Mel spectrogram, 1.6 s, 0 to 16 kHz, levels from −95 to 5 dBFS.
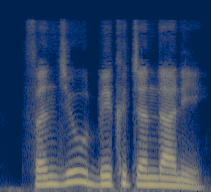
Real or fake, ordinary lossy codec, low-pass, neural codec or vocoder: fake; AAC, 48 kbps; 10.8 kHz; codec, 24 kHz, 0.9 kbps, WavTokenizer, large speech release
